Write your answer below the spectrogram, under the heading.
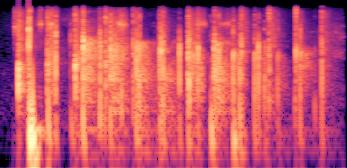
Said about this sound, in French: Micro ouvert, applaudissements.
